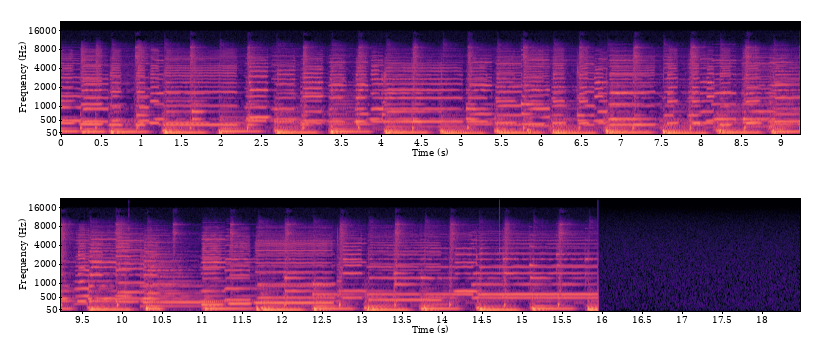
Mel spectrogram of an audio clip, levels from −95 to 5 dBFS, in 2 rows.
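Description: A nearby switch, motor or static discharge likely arced and coupled a brief burst of energy into the audio line at 10.09 s and again at 14.72 s. Each of these electrical switching spikes is heard as a sharp snap or a tight cluster of clicks sitting on top of the sound rather than replacing it. They are over in a few milliseconds and leave the underlying audio unchanged on either side.

At 15.96 s the wanted signal is likely lost somewhere upstream while the rest of the chain stays powered and live, giving an audio dropout to a faint residue. The sound cuts off abruptly, with no fade, and what remains is only hiss, roughly 40 dB below the earlier level. That hiss continues unbroken through to the end of the clip, with no return of the original sound.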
